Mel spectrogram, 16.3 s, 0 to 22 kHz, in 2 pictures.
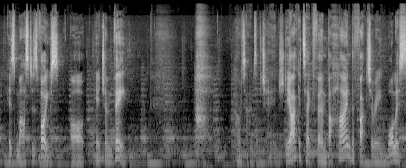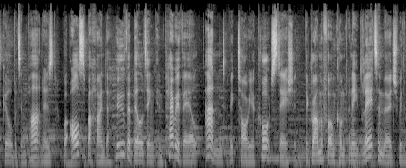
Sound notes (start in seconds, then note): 3.9 sigh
